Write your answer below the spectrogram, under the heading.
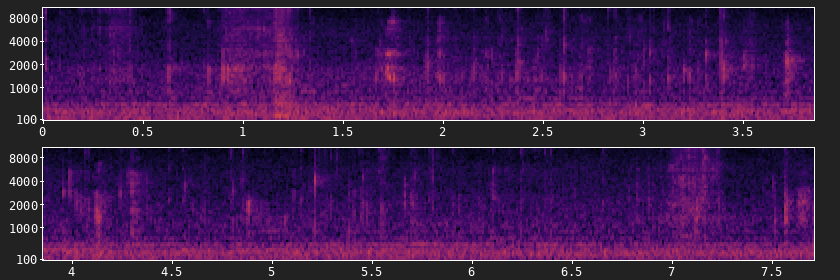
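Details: Kitten eating watermelon indoors: a busy stream of wet, crisp clicks and crunches from biting and chewing, irregular and close, over a steady low room hum.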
